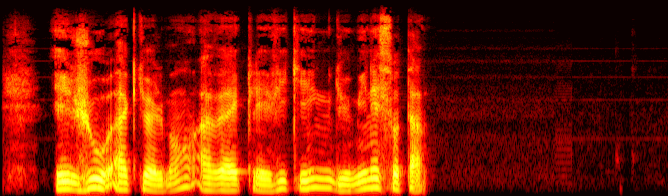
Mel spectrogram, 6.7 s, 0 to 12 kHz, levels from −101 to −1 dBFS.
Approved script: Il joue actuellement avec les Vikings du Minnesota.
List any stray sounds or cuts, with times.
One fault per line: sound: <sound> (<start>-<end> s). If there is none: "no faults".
no faults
